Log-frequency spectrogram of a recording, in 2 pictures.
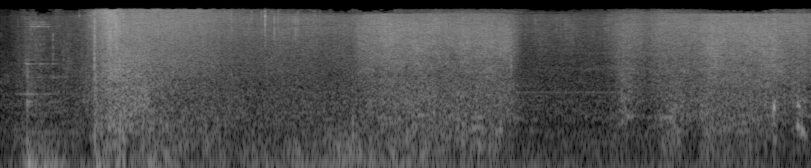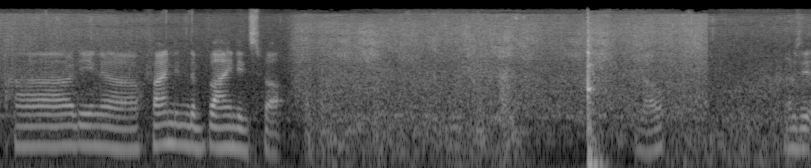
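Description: Flames hiss and roar.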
